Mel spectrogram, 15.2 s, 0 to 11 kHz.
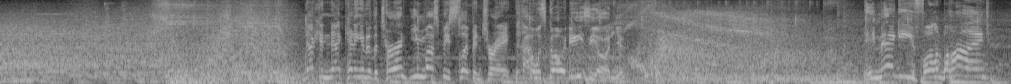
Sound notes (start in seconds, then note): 0.0 crowd cheers wildly; 9.9 jets scream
